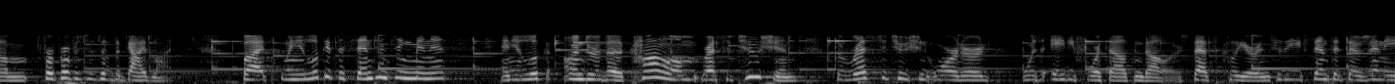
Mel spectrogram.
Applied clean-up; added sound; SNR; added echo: none; Chime; 18 dB; none.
